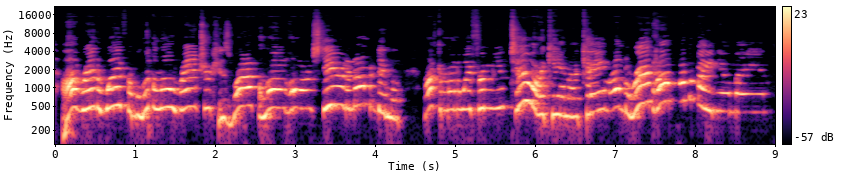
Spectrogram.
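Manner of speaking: high-pitched gingerbread cowboy voice; boastful cowboy shout. A narrator's reading. Gingerbread cowboy brags to the animal chasing him, high boastful shout. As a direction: crow it high, like a bragging runaway. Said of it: "he shouted".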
